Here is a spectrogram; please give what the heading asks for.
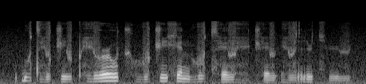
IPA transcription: ɓ ṳ˦ t e̤˨ v t͡ʃ i˨ v pʰ e̤˦ v ɹ u˦ t͡ʃʰ ṳ˨ v t͡ʃ i˦ x e˦ n ṳ˨˦ v t͡sʰ e˨ v ɦ e̤˨ t͡ʃʰ e˨ v ʔ e̤˦˨ v r y˦ t͡sʰ y˨ v

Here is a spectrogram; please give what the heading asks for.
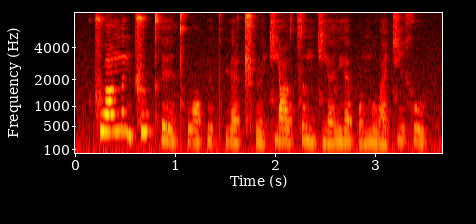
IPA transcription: ʈ͡ʂ w ɑ˥ ŋ ə˥˩ n ʈ͡ʂ u˥ kʰ e˨˩ ɪ̯ t̪ʰ w ɔ˧˥ p y˧˥ pʰ ɥ ɛ˧˥ ʈ͡ʂʰ ɻ̩˨˩ t͡ɕ j ɑ˥˧ ʊ̯ t͡s ɤ˥˩ ŋ t͡ɕ j ɛ˧˥ l j ɛ˥˩ p ɤ˧˥ ŋ l w ä˨˩ t͡ɕ i˥ x u˥˩

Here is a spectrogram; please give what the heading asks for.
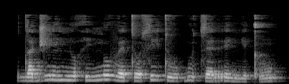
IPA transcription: d a˨ d͡ʒ i˦ ɾ ĩ˨˦ ɲ o˨ h i˨ ŋ o˦ v ɛ˨ t o˨ s i˦ t uː˨ ɓ u˦˨ t͡s ɛ˨ r ɪ˦˨ ɲ e˨ kʼ ũ˨˦

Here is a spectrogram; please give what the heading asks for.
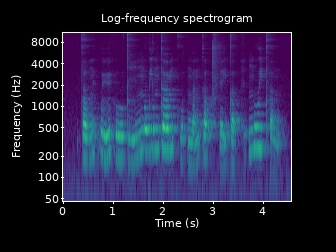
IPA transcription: t̪ ɐ˨ w n̪ ɪ˥ k̚ w yː˨˥ h uː˨ t̪ iː˨˥ m ŋ o˥ w j ʊ˥ ŋ t̪ œː˥ m kʷʰ ɐ˨ t̚ ŋ ɐ˨˥ n k ɐ˧ p̚ t͡sʰ e˨˥ j t̪ ɐ˨˥ k̚ h ɪ˥ k̚ ŋ uː˥ j t̪ʰ ɐ˨˩ ŋ

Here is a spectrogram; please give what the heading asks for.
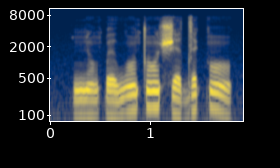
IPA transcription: ɲ ɔ̃˨ k͡p ə˨ w ɔ̃˦ t ɔ̃˦ ʃ ɛ˨ d ɛ˦ k ɔ̃˦˨

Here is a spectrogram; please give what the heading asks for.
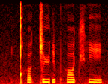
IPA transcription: ǃʰ ɔ ǀ y ɗ ɪ pʰ ɔ t͡ʃʰ i

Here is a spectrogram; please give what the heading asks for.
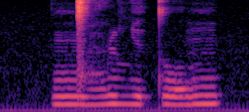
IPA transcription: ŋ͡ǀ æ̤ ɭ ʎ e t̪ o ŋ

